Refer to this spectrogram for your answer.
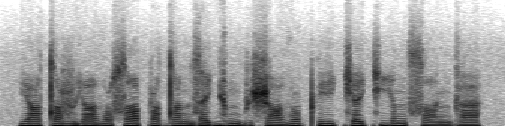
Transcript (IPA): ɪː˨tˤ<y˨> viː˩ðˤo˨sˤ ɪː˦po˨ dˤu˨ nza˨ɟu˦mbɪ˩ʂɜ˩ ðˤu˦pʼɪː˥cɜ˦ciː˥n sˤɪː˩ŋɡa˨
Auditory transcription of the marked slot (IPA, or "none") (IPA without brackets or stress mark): ɪ˨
